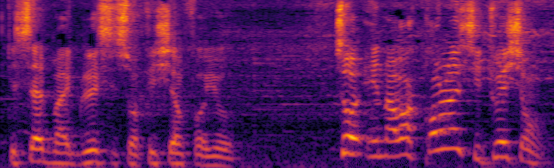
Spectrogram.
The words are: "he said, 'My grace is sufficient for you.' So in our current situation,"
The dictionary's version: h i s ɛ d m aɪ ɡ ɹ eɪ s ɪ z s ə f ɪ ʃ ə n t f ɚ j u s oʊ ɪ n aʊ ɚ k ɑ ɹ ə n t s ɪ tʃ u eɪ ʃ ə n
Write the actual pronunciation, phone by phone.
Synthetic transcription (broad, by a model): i s ɛ d m aɪ ɡ ɹ eɪ s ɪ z s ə f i ʃ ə n t f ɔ j u s oʊ ɪ n aʊ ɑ k ɑ ɹ ə n t s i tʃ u eɪ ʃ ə n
